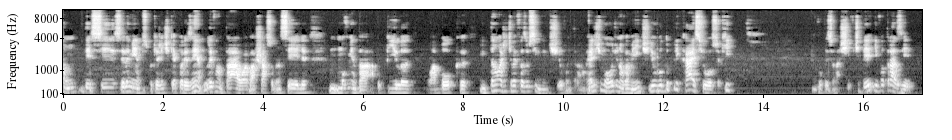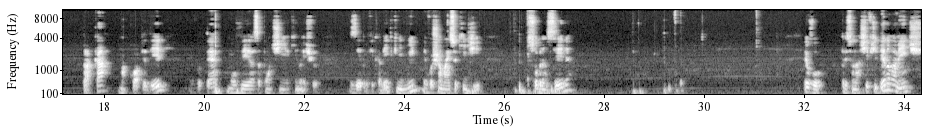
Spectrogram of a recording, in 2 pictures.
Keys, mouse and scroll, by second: 0.6-1.5 shift+middle drag, 10.5 Tab, 11.9 shift+middle click, 15.9 shift+d, 18.1 ctrl+click, 18.8 click, 20.2 g, 20.6 z, 22.8 click, 23.5 click, 25.2 F2, 26.2-26.9 typing, 28.0-29.1 typing, 29.4 Return, 33.5 shift+d.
